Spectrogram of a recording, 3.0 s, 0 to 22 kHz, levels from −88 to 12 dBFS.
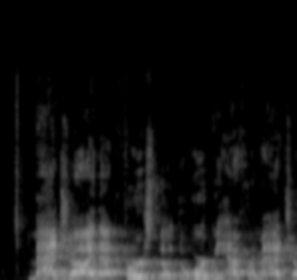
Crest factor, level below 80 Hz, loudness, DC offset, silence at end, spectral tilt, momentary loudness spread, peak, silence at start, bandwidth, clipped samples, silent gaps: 16 dB; under -90 dBFS; -32 LUFS; under 0.1%; 0 s; -4 dB/octave; 8 LU; -16 dBFS; 0.15 s; 13.5 kHz; under 0.1%; none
